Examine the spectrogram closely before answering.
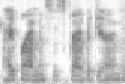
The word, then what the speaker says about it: hyperemesis gravidarum: call as I don't even know how you pronounce it, hyperemesis gravidarum.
